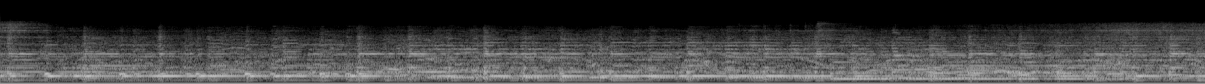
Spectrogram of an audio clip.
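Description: Live band music with electric guitar and other plucked strings, long notes held over a steady accompaniment.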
